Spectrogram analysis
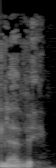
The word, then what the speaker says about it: lavée: So, je me suis lavé, and then if it would be the feminine form, then you should add this e at the end, but then phonetically it doesn't exist, you don't pronounce it, so it would be exactly the same form phonetically, je me suis lavé.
